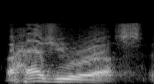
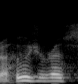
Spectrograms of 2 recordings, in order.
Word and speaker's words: Ahasuerus: And so I actually tried to, and it's Ahasuerus is how it's actually pronounced. But I've always heard it Ahasuerus, so I really have a hard time to go back to Ahasuerus.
